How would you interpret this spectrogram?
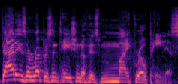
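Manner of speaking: ordinary talk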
